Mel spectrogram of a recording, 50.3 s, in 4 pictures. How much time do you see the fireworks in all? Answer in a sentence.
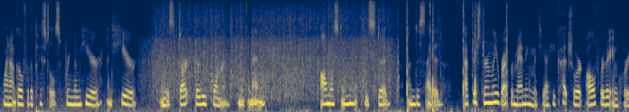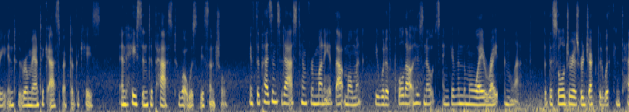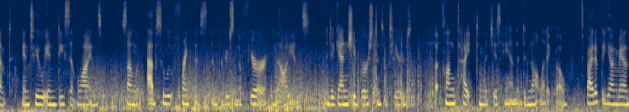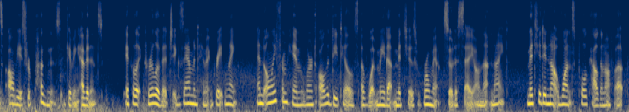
You can hear the fireworks for 8 seconds altogether.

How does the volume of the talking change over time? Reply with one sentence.
The volume of the talking stays about the same.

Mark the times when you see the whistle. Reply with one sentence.
You can't hear the whistle here.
